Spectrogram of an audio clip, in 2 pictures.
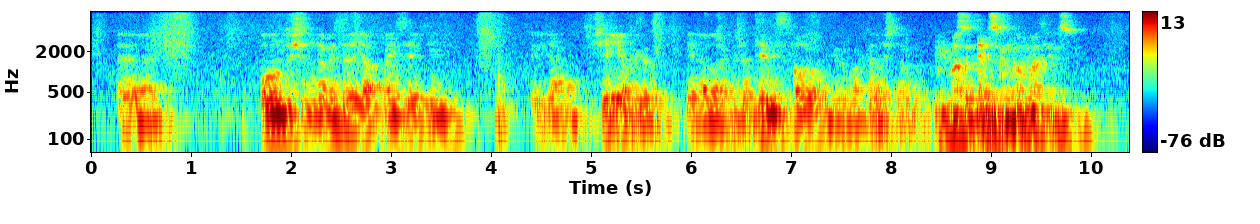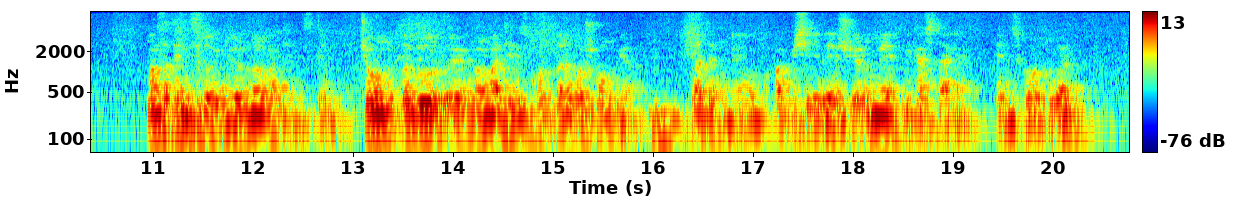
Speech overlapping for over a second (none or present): none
